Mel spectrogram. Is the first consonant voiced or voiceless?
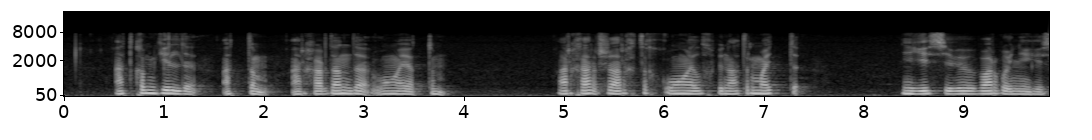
voiceless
